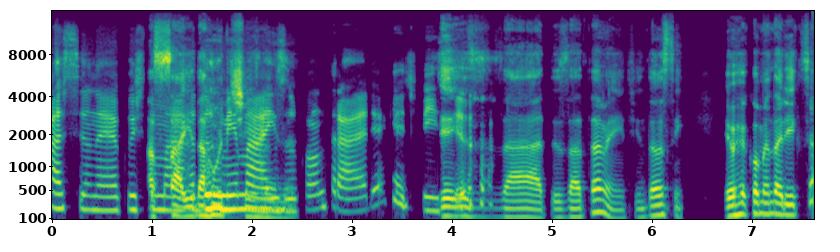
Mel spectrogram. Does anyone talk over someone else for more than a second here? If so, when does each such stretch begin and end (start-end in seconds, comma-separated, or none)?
1.0-2.5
